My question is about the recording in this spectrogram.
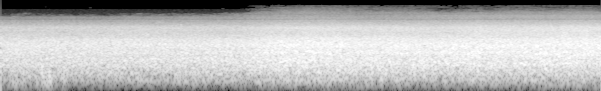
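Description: Strong wind rushing through the leaves of large trees: a steady hiss that grows louder in a gust about two and a half seconds in.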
